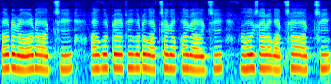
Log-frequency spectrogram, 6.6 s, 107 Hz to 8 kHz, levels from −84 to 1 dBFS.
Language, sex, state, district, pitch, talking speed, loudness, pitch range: Odia, female, Odisha, Nuapada, 240 Hz, 125 wpm, -14 LUFS, 235-245 Hz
